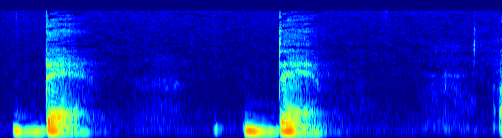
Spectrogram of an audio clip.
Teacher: D is more of a harder one, D. D. Your tongue have to be more forward to your teeth.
